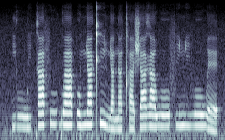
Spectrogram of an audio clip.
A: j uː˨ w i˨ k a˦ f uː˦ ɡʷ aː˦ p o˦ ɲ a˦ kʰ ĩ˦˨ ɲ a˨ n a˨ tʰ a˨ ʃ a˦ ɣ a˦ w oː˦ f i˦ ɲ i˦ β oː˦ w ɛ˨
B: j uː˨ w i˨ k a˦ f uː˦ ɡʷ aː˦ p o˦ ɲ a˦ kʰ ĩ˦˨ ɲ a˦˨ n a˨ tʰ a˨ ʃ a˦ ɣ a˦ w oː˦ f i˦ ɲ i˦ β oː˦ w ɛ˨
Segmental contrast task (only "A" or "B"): A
